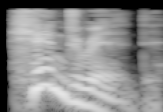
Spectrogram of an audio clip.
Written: kindred

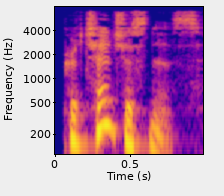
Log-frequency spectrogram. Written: pretentiousness

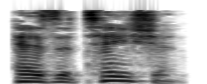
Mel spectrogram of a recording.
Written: hesitation

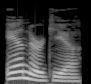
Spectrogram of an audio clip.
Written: anarghya

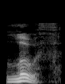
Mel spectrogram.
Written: loth

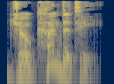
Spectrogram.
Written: jocundity

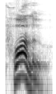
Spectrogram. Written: poilu

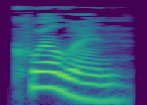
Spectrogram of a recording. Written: quillan

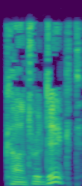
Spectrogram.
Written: contradict

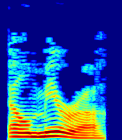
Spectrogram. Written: Elmira

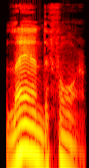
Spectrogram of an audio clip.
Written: landform

